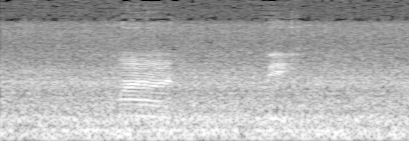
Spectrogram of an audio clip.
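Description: Steady low road and engine noise inside a moving car's cabin, with a brief vocal sound a little over half a second in.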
